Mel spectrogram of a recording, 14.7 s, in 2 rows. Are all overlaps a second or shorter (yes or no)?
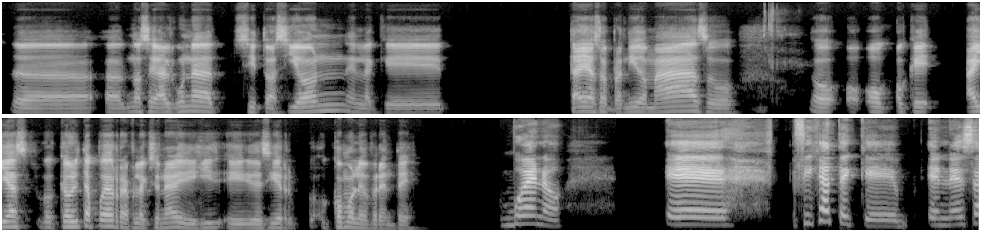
yes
